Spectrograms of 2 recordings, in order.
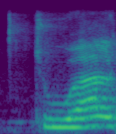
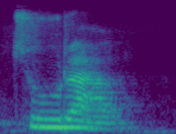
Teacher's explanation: ada juga penambahan bunyi getar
